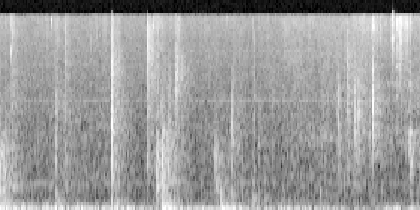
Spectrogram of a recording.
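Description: Handling noise on a laptop's own microphone as the laptop is moved and set down: several sharp knocks and bumps over a low rumble.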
